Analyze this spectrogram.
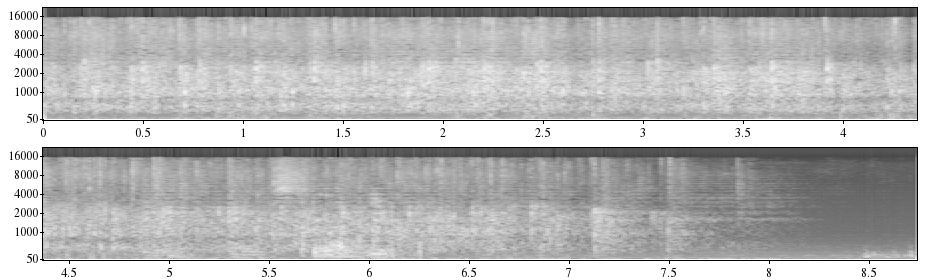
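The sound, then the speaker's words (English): Sustained audience applause welcoming a pastor to the stage during a church teaching series, dense and steady throughout before thinning out near the end. “So why don't you give him a, a warm welcome as he comes and shares the next part of this series.”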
